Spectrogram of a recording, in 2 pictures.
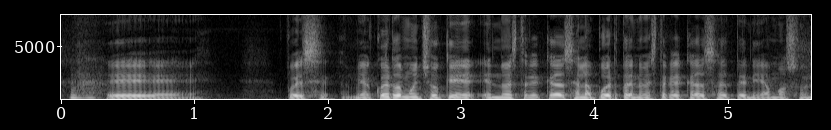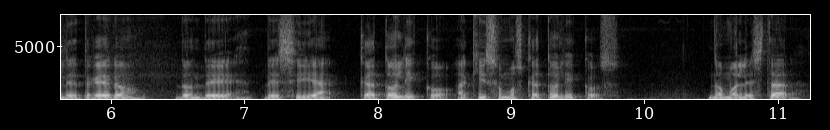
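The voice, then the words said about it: Colombian Spanish accent. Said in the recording (Spanish): “¿Ese acento de dónde viene? ... Yo soy de Bogotá, Colombia.”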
